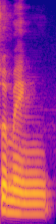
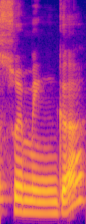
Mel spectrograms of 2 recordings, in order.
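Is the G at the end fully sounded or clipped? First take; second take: clipped; full. First: The final G is clipped and not released. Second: The final G is fully sounded and released. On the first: The speaker calls it right. "sometimes we do the kind of half G, like swimming, it's the G stops" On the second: The speaker calls it wrong. "You don't go swimming"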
